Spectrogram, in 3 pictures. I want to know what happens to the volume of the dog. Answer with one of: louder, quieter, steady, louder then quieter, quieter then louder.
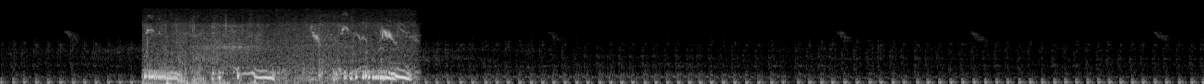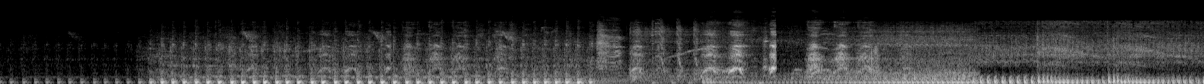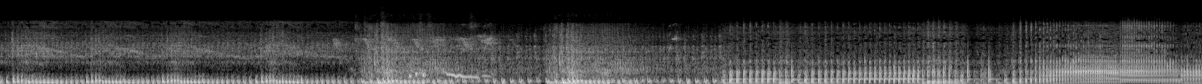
louder.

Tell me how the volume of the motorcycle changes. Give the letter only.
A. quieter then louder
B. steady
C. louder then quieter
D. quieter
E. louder
E.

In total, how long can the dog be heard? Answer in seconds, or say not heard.
7 s.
